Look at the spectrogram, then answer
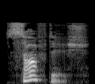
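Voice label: "softish", British English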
